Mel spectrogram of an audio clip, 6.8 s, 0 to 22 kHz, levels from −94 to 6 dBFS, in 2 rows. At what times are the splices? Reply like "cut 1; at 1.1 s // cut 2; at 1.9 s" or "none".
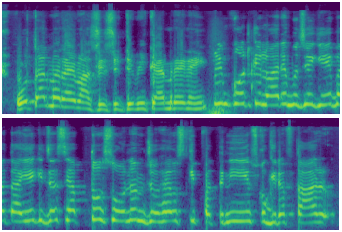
cut 1; at 2.1 s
